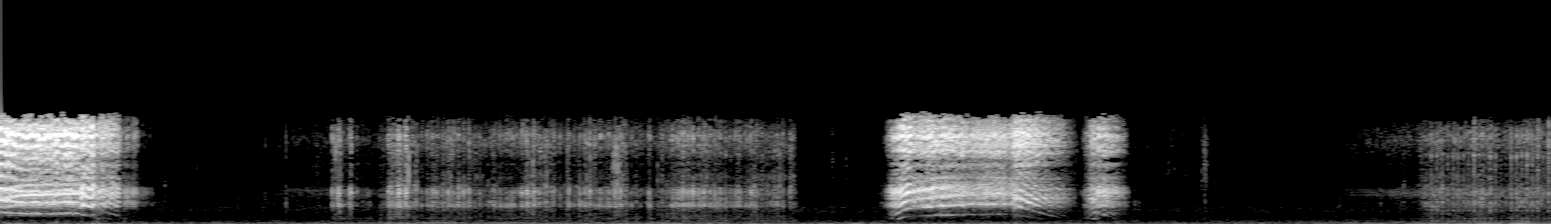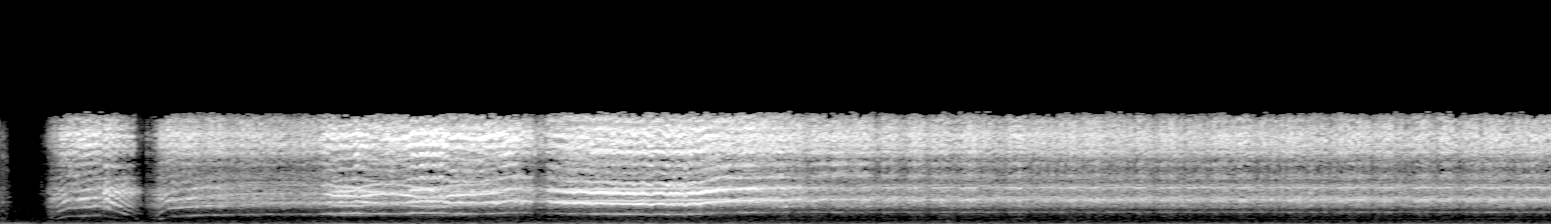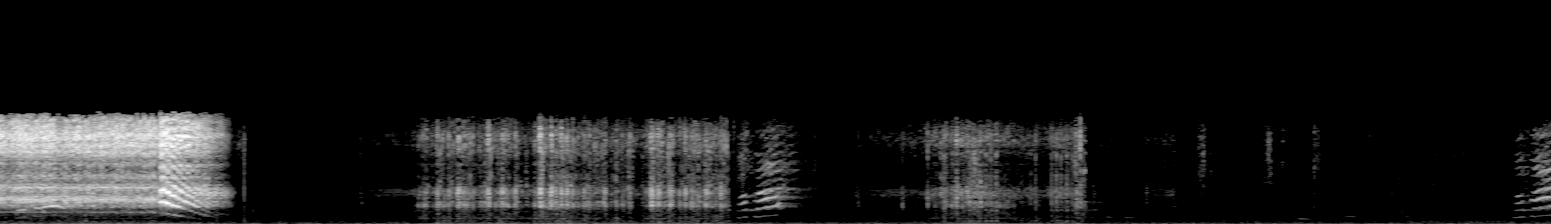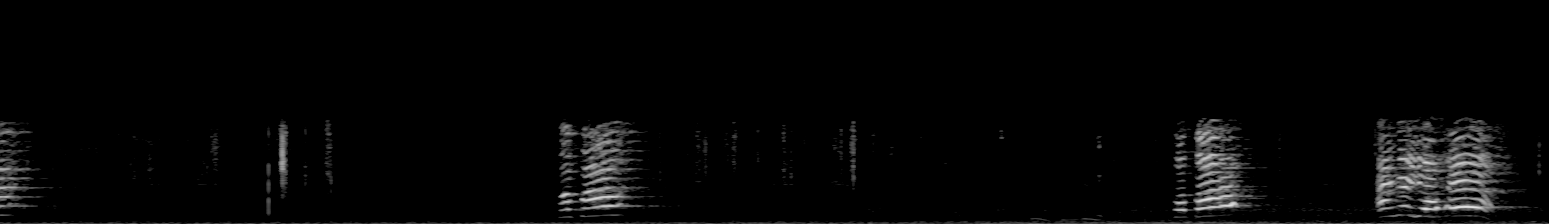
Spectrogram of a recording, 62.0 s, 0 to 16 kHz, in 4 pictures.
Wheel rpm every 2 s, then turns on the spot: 80, 0, 20, 20, 80, 40, 0, 20, 110, 190, 210, 230, 230, 230, 230, 240, 90, 10, 20, 10, 10, 0, 0, 0, 0, 0, 0, 0, 0, 0, 0.
4-8 34-38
